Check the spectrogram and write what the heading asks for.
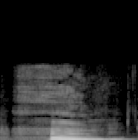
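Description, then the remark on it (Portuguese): A man fakes a yawn: one drawn-out voiced sigh that starts abruptly and slides downward in pitch, loud, lasting about a second before fading. “E o cara fingiu que bocejou hum.”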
